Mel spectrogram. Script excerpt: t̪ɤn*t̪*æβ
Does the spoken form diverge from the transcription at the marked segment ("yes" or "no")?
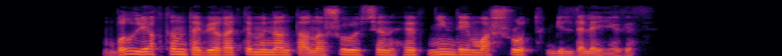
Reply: no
